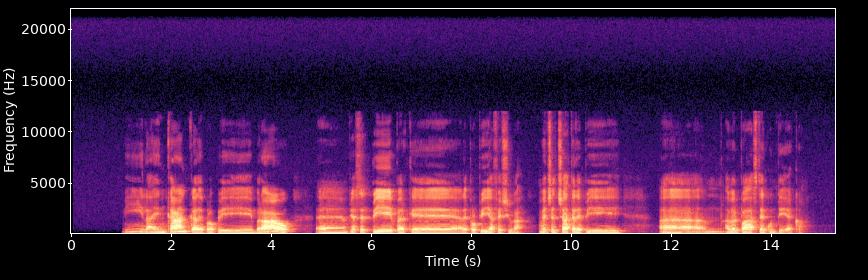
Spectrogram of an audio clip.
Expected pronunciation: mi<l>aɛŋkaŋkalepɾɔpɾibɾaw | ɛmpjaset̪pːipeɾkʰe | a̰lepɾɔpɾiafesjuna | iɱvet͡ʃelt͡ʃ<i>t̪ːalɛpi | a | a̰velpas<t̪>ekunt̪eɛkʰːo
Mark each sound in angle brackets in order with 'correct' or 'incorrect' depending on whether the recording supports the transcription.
correct, incorrect: a, correct

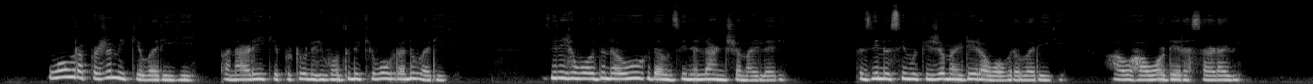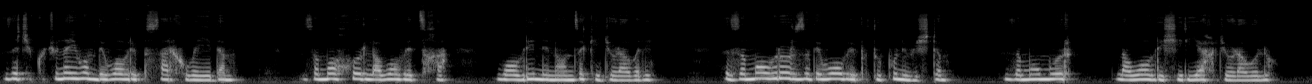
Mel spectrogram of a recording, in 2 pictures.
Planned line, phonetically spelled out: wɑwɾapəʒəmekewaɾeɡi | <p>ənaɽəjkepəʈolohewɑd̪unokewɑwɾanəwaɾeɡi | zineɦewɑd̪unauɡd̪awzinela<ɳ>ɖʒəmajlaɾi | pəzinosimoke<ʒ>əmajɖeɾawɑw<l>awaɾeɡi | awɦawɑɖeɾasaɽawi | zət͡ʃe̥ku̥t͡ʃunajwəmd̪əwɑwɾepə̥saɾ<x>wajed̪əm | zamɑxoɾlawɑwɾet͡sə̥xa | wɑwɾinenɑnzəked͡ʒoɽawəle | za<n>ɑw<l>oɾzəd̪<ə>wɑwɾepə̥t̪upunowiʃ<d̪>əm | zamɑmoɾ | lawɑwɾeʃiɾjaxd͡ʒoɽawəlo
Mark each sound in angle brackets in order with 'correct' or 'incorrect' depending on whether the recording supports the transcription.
correct, correct, correct, incorrect: ɾ, correct, incorrect: m, incorrect: ɾ, correct, incorrect: t̪

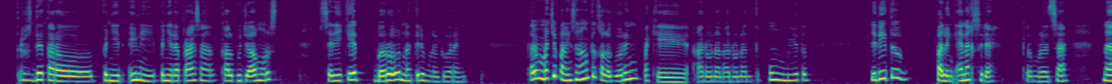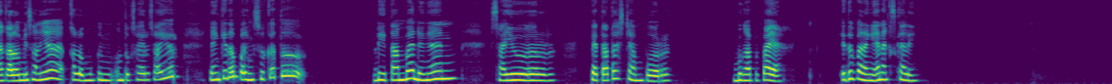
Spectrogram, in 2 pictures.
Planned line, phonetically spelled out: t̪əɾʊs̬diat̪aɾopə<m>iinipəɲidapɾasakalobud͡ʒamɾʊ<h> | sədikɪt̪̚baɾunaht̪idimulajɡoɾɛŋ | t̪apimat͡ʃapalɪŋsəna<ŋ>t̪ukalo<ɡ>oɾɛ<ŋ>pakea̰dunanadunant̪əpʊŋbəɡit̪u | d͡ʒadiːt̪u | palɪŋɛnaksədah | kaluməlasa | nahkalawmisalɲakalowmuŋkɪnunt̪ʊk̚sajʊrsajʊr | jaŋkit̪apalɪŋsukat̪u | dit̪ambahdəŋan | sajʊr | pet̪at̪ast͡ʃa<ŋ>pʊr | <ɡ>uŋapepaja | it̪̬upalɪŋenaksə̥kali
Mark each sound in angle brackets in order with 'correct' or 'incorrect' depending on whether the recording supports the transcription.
incorrect: ɲ, incorrect: s, correct, correct, correct, incorrect: m, incorrect: b

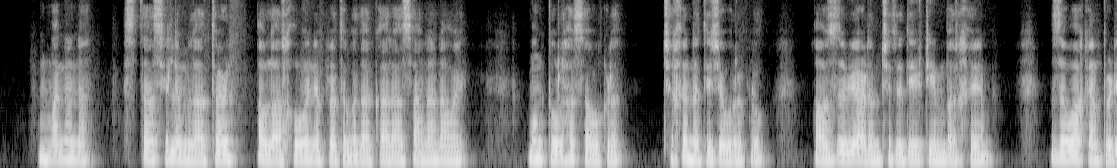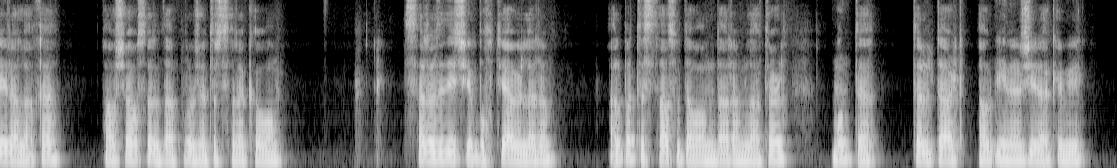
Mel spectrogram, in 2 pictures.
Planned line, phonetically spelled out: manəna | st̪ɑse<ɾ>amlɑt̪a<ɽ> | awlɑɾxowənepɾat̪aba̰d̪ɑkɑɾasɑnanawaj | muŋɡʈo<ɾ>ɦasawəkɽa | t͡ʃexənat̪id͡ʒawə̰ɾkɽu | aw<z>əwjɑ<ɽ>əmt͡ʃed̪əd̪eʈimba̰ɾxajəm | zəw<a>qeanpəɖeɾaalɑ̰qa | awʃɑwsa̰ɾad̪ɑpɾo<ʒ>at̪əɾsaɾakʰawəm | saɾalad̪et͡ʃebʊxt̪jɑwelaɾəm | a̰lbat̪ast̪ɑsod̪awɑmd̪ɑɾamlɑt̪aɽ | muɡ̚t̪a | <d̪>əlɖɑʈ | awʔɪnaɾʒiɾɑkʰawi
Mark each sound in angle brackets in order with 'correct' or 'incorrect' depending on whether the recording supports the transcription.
incorrect: l, correct, incorrect: l, correct, correct, incorrect: ɑ, correct, incorrect: t̪

